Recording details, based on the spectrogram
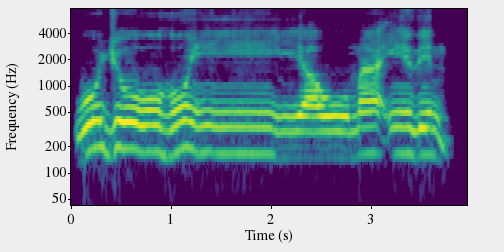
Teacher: dengan Iya maka diidghamkan juga dimasukkan wujuhuy buy dengung wujuhuy yawma-idzin jadi didengungkan atau agak lama dua harokat · tanwin ketemu dengan Iya maka diidghamkan juga dimasukkan wujuhuy buy dengung wujuhuy yawma-idzin jadi didengungkan atau agak lama dua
